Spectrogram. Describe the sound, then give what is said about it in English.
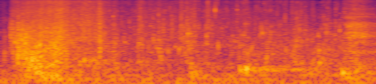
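A loud splash bursts into water at the start as a fish jumps and lands back in the water, then fades into sloshing and trickling water movement for a few seconds. “The fish jumped once more and landed with a larger splash than should have been possible.”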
